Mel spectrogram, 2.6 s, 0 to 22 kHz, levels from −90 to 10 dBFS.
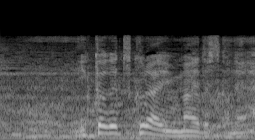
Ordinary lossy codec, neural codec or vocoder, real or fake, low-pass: none; codec, 16 kHz, 8 kbps, FreqCodec, larger model; fake; none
